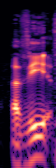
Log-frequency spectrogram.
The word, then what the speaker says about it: Avila: Avila.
